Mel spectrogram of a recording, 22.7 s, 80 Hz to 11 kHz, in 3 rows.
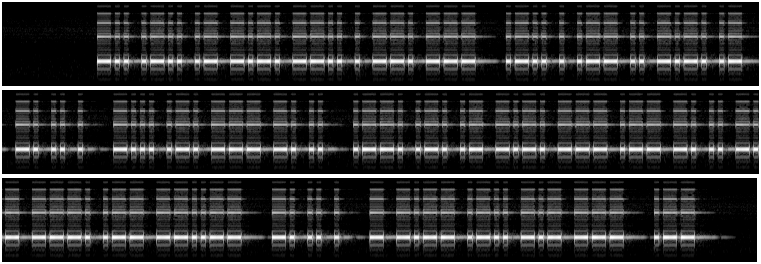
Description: Morse code (with Polish letters), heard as electronic beeps, machine-sent, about 27 wpm, 1040 Hz, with room echo. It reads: DLACZEGO LEWICA NIE BRONI PRACOWNIKÓW, NIE TYLKO W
